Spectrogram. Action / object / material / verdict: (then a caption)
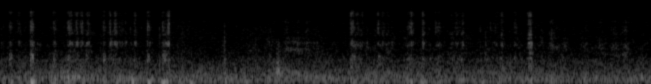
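scrape / graphite pencil on paper notebook / paper / none. A pencil writes continuously on an open lined paper notebook, forming Korean handwriting. The graphite makes a soft, dry scratching on the paper with faint bright rasps, broken by a few slightly louder taps and strokes over a low, steady background hush.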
